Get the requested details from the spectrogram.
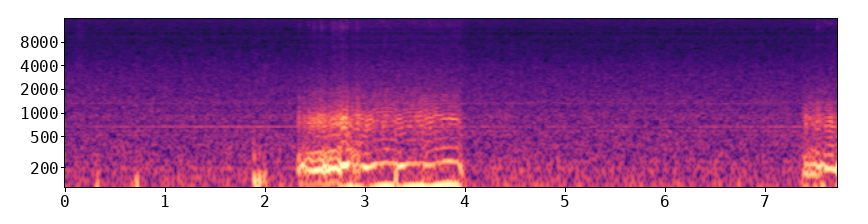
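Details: Teacup Maltese dog in deep sleep, snoring loudly all night, human-like; one loud, rumbling, nasal snore over a second, then quiet breathing and the start of another; snoring.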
